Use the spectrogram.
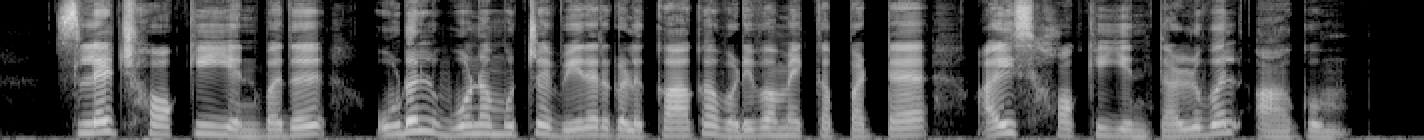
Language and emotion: Tamil, neutral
